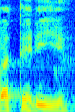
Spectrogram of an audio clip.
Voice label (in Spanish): "batería", Mixe, hombre; Moderno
